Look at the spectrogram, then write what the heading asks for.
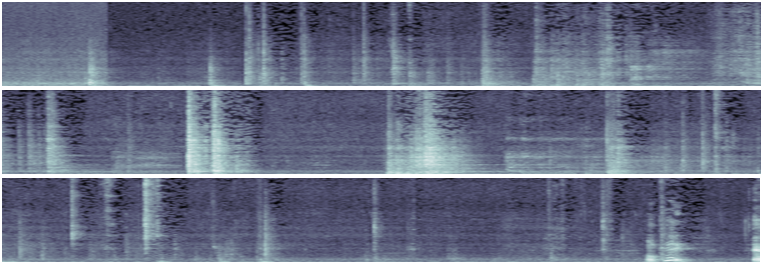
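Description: Roasting pan of carrots pulled from a kitchen oven: scattered metallic clanks and scrapes of the pan, an oven door knock and rack rattle, close, with a person talking between the sounds.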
